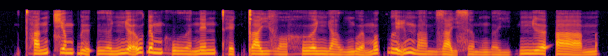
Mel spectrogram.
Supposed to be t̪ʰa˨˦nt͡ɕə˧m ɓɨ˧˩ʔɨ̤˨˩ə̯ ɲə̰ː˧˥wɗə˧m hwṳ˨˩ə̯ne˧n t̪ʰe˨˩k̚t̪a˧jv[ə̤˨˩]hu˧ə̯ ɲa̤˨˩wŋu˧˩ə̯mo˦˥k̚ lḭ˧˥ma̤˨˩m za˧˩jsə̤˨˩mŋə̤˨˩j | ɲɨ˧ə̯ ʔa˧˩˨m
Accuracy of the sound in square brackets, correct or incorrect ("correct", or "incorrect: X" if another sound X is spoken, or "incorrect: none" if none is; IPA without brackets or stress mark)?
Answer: incorrect: ɔ̤˨˩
